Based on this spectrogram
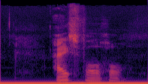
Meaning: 1. common kingfisher (Alcedo atthis) 2. kingfisher, any bird of the Alcedinidae
- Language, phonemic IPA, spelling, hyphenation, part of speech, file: Dutch, /ˈɛi̯sˌvoː.ɣəl/, ijsvogel, ijs‧vo‧gel, noun, Nl-ijsvogel.ogg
